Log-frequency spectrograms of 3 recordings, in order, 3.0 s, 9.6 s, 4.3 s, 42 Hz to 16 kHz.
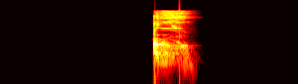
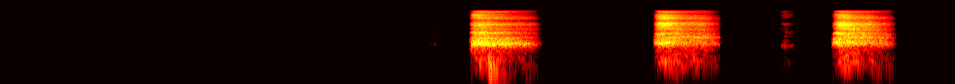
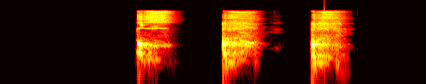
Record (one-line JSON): {"cough_length": "3.0 s", "cough_amplitude": 32767, "cough_signal_mean_std_ratio": 0.25, "exhalation_length": "9.6 s", "exhalation_amplitude": 16975, "exhalation_signal_mean_std_ratio": 0.3, "three_cough_length": "4.3 s", "three_cough_amplitude": 28281, "three_cough_signal_mean_std_ratio": 0.38, "survey_phase": "beta (2021-08-13 to 2022-03-07)", "age": "45-64", "gender": "Female", "wearing_mask": "No", "symptom_fatigue": true, "smoker_status": "Never smoked", "respiratory_condition_asthma": false, "respiratory_condition_other": false, "recruitment_source": "REACT", "submission_delay": "5 days", "covid_test_result": "Negative", "covid_test_method": "RT-qPCR", "influenza_a_test_result": "Negative", "influenza_b_test_result": "Negative"}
